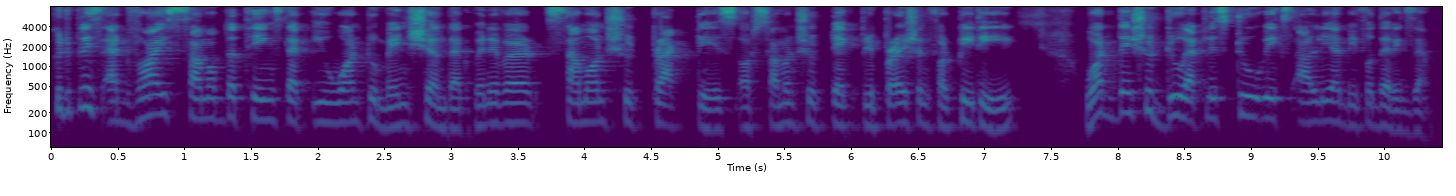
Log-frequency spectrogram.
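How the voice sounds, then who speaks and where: A man with a mid-pitched voice, leading an interview. He speaks politely and at length, often restating what his guest has just said. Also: normal speed, darkish tone. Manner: polite, summarizing and wordy. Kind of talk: casual interview.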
